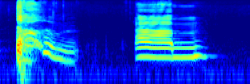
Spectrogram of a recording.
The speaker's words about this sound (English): I got a cough, excuse me.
